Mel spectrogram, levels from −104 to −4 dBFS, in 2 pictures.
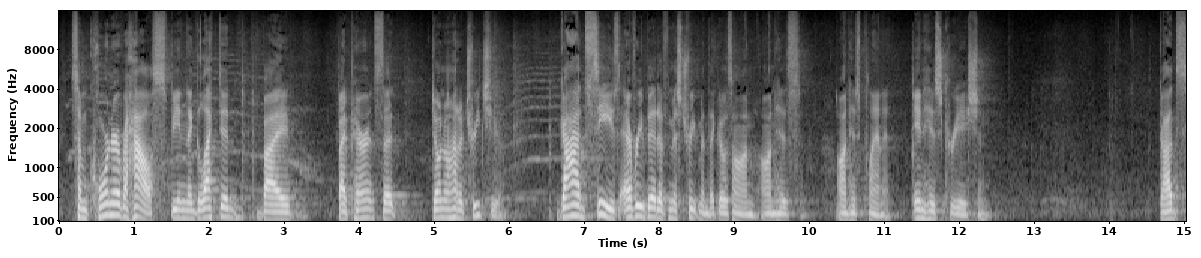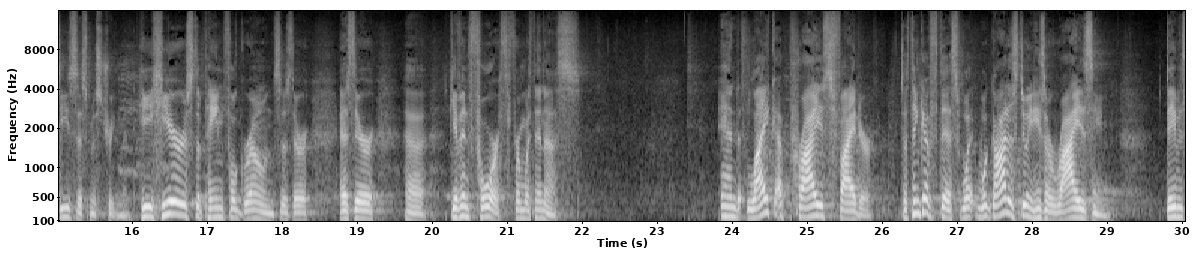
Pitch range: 125-180 Hz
